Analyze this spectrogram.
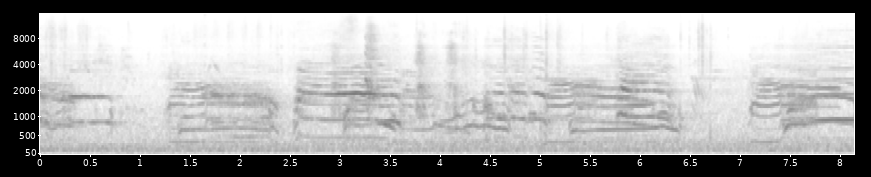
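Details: Early-morning common gulls squabbling over household garbage alongside magpies and crows: a busy run of overlapping, wailing mew calls, some long and level, others short and clipped, with brief harsh chatter between them.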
